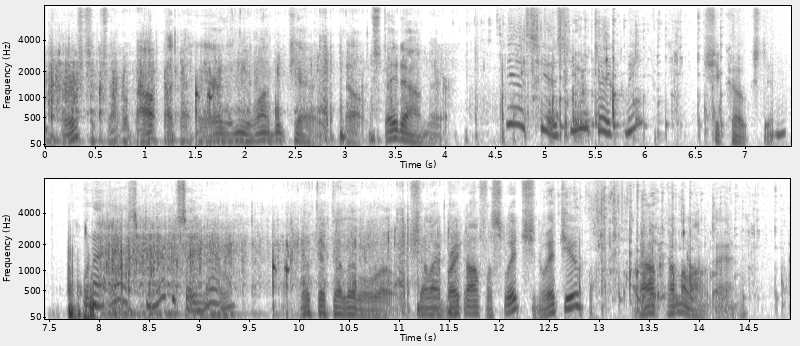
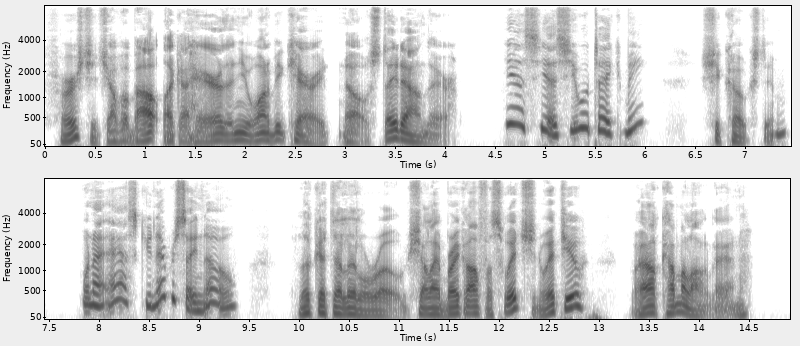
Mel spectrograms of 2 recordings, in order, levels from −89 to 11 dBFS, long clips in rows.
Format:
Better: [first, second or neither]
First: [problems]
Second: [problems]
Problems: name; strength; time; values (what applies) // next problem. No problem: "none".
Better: second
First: noise reduction (neural mask model RNNoise)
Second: none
